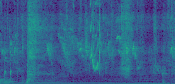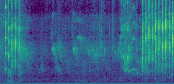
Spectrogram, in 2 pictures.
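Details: Budgerigars with red eyes in a breeding setting give scattered high squeaks and warbles, then two quick trains of sharp rattling ticks, one mid-way and one closing the recording, over a low background hum.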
